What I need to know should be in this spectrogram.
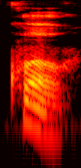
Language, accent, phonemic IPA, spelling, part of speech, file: English, US, /kwoʊ/, quo, verb / noun, En-us-quo.ogg
- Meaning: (verb) quoth; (noun) Paired with quid, in reference to the phrase quid pro quo (“this for that”): something given in exchange for something else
